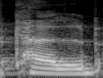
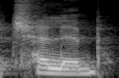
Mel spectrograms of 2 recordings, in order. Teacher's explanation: you go out to some of the villages and you hear people call a kalb, a dog, a chelib. There's this ch sound, and my wife grew up in Saudi Arabia as well, and she uses the ch sound in her Arabic as well.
